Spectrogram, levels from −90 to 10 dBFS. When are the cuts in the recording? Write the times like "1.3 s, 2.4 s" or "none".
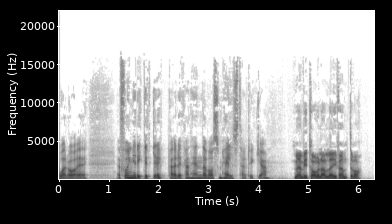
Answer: none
